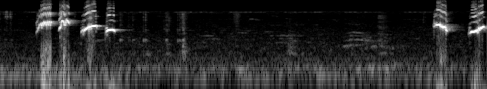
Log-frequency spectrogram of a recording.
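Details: Ngentrok song of a greater green leafbird used as a lure: a quick cluster of four sharp, high chips, a silent gap of several seconds, then two more chirps.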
